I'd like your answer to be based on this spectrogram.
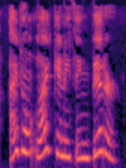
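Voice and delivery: high, loud puppet complaint; balky puppet. Acted. Puppet balking at bitter medicine, petulant.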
